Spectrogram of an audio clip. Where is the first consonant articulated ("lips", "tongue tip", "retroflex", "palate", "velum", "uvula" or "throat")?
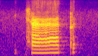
palate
